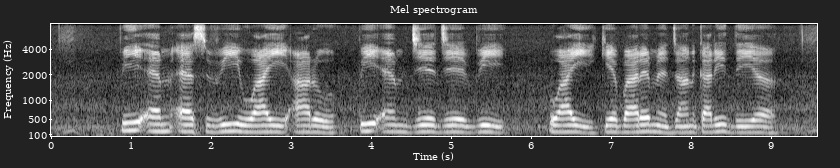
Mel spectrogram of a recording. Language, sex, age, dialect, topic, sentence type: Maithili, male, 25-30, Bajjika, banking, question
